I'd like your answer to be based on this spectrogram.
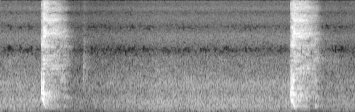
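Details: Respiratory care student demonstrating a directed cough for airway clearance, seated, bent slightly forward after a slow inhale: two single, forceful coughs about three seconds apart.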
